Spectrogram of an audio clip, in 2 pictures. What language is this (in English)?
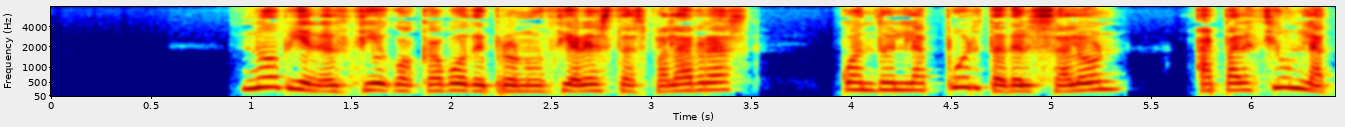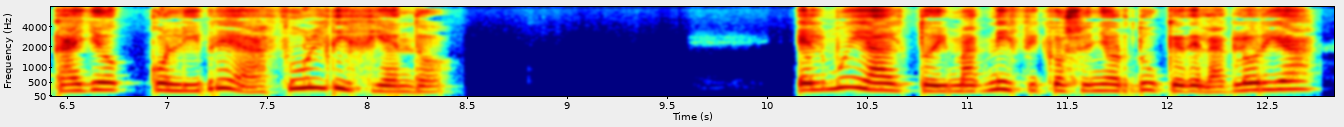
Spanish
